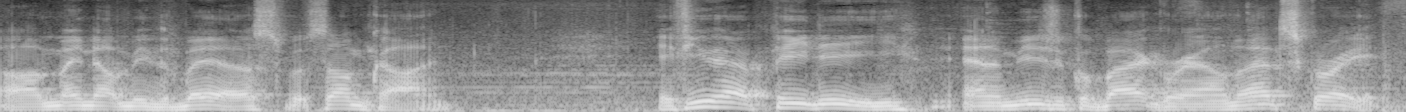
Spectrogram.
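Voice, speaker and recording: With music in the background and audible room echo, a man speaks at a fairly slow pace and a fairly low pitch, his loudness very even. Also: ordinary pitch variation. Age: 70s. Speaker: person with Parkinson's sharing experience. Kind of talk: video blog talk to camera.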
